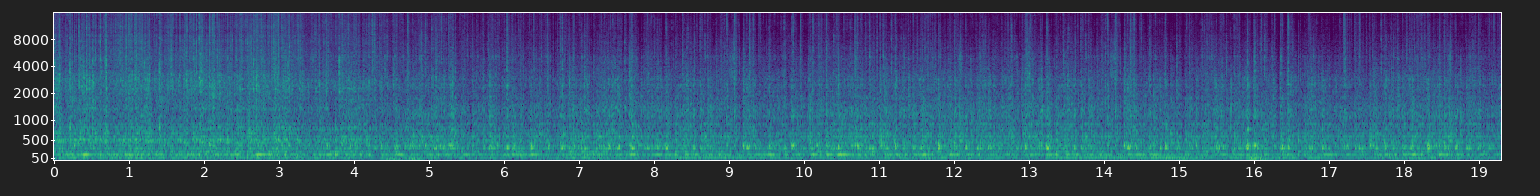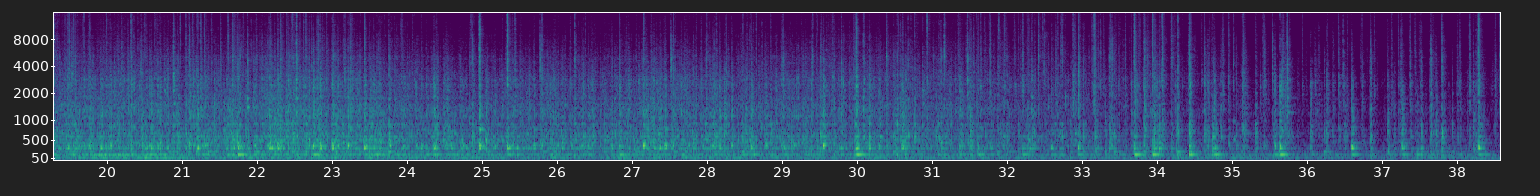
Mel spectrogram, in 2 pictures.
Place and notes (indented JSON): {
  "title": "une maison, Trégastel, France - Hail, rain on a velux window [Tregastel]",
  "date": "2019-04-22 15:27:00",
  "description": "Grêle tombant sur le velux de la salle de bain.\nHail falling on the velux window of the bathroom.\nApril 2019.",
  "latitude": "48.81",
  "longitude": "-3.50",
  "altitude": "49",
  "timezone": "Europe/Paris"
}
